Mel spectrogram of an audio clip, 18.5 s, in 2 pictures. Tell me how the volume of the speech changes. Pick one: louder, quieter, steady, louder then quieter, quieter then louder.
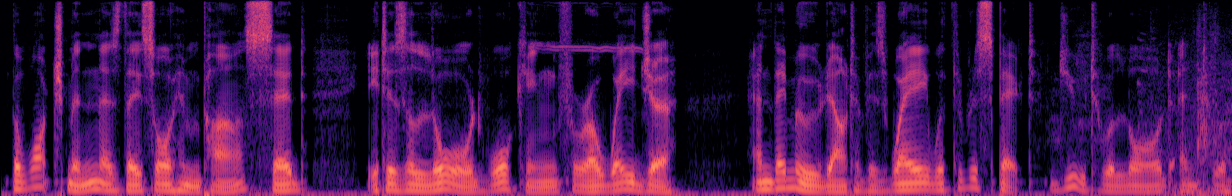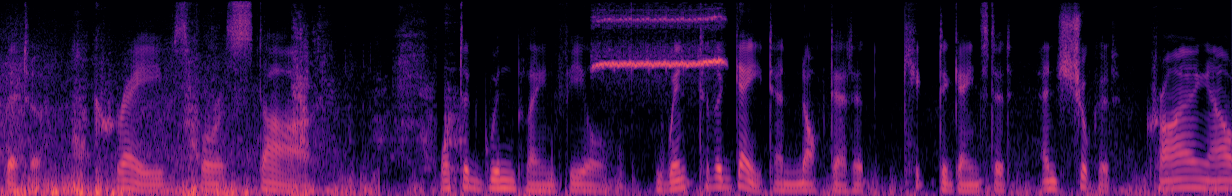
quieter.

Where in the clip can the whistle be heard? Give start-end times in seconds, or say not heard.
4.0-5.3, 13.7-14.7.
